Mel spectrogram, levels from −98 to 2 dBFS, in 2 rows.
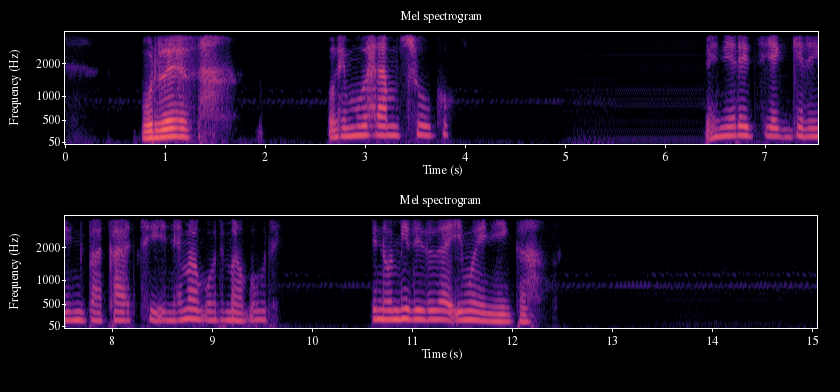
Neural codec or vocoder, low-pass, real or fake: codec, 16 kHz in and 24 kHz out, 0.6 kbps, FocalCodec, streaming, 4096 codes; 3.6 kHz; fake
